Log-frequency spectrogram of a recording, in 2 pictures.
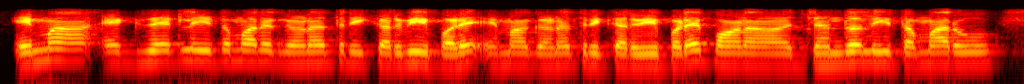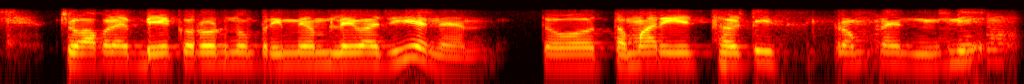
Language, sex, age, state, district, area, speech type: Gujarati, male, 30-45, Gujarat, Surat, urban, conversation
